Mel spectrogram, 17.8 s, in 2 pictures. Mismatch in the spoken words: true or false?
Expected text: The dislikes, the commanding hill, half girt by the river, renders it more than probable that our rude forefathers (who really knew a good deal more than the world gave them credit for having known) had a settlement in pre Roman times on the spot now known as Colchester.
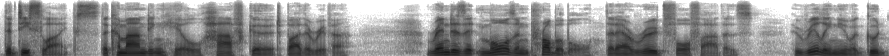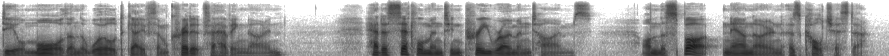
false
